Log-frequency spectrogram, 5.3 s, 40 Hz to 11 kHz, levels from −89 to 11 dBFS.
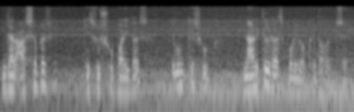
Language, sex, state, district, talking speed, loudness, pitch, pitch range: Bengali, male, West Bengal, Cooch Behar, 125 wpm, -21 LUFS, 130 Hz, 120-135 Hz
